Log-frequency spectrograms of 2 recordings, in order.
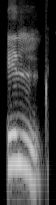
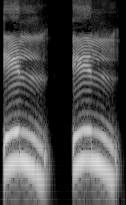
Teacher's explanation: the tip of the tongue is touching the upper teeth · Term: Lamb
